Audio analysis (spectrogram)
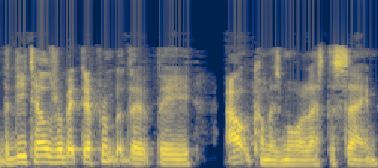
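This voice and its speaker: With an East Midlands accent, a man speaks at a very fast pace and a medium pitch. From England, Leicestershire. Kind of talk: explanatory interview.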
